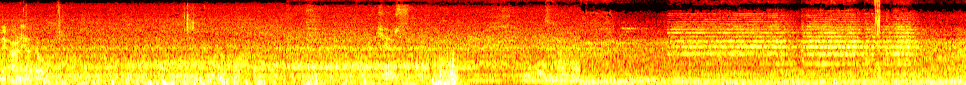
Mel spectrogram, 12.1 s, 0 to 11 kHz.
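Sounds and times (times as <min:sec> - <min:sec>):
road traffic rumbling: 0:00.0 - 0:12.0.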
